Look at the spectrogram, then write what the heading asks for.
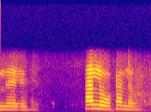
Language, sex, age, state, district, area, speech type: Assamese, female, 45-60, Assam, Goalpara, urban, conversation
